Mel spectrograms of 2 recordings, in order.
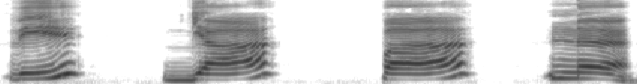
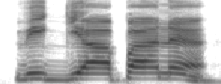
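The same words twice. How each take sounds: First: "वि-ज्ञा-पा-न" very slowly, each syllable held; sounding out slowly. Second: Said in the usual way. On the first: Shown as a demonstration. Teacher showing children how to sound out a word. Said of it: "एक एक अक्षर का उच्चारण करके". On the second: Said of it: "तो मिलके बन जाएगा".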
